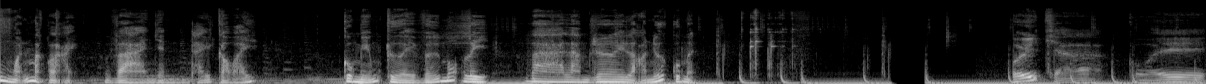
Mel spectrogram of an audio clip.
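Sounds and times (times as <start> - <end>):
background music: 0.0 - 12.0
water jug clinking knocks: 7.5 - 8.0.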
